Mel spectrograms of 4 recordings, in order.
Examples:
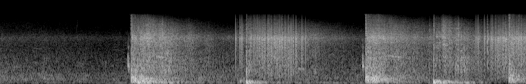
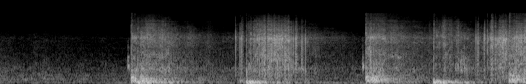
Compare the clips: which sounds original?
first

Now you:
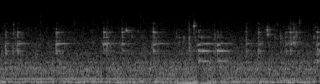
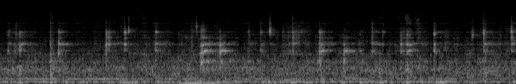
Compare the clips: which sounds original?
first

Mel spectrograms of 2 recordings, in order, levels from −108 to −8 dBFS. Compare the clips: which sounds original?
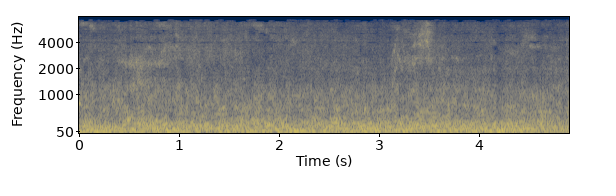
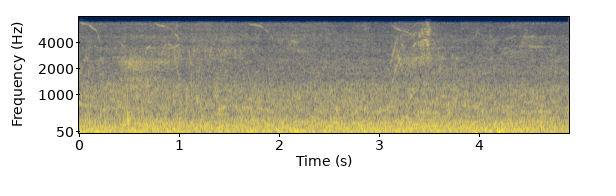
second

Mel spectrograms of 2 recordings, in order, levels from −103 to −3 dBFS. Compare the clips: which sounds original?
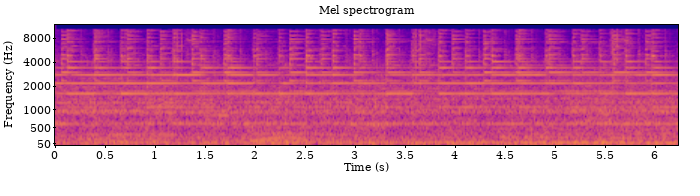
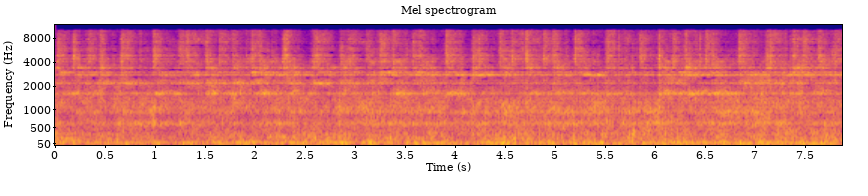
first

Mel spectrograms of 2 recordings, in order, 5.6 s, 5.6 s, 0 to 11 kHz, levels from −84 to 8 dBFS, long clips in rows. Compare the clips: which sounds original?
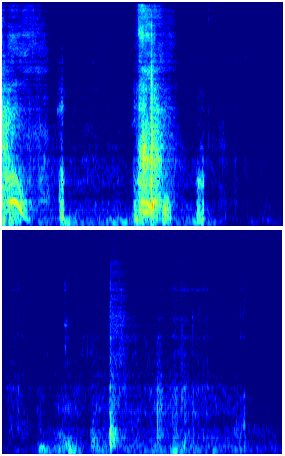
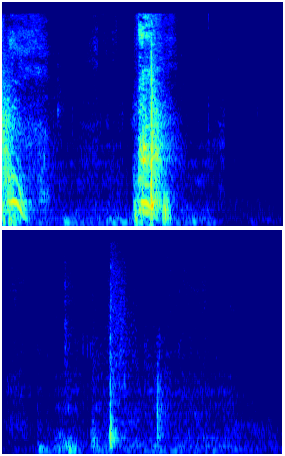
second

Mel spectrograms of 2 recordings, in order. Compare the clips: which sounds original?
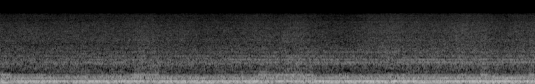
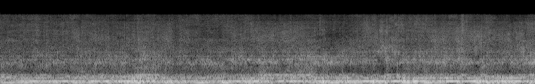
first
